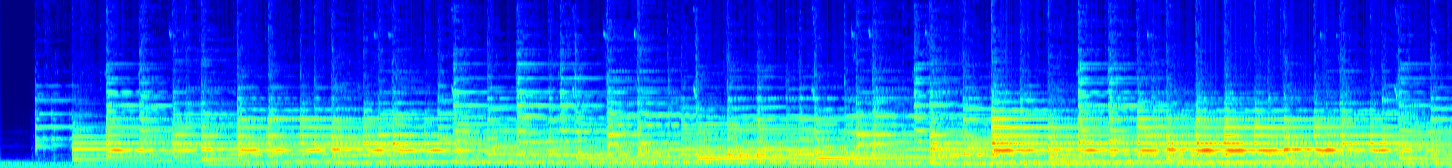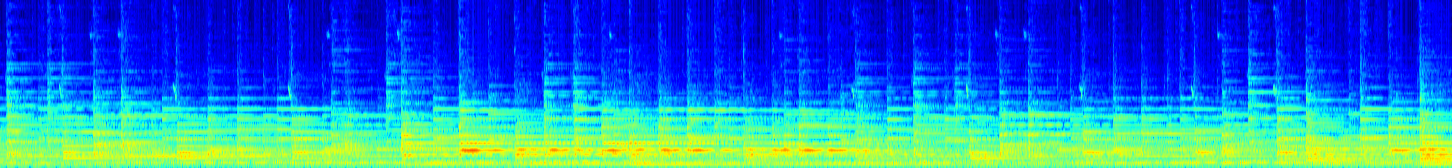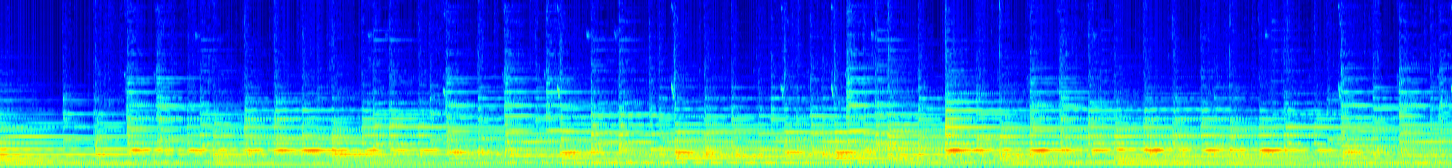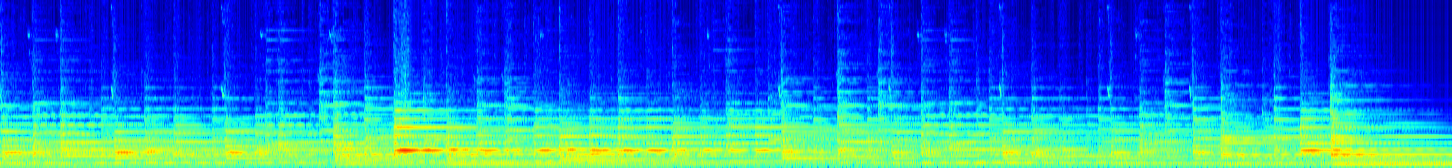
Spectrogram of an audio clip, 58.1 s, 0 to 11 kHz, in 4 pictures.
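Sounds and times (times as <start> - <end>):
church bells ringing melody: 0.0 - 58.0.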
